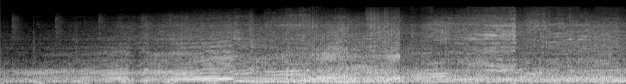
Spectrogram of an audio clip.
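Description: A pack of motocross bikes revving hard and accelerating off the start line, many engine notes rising in pitch together as the leaders pull away.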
